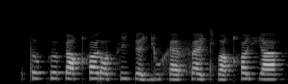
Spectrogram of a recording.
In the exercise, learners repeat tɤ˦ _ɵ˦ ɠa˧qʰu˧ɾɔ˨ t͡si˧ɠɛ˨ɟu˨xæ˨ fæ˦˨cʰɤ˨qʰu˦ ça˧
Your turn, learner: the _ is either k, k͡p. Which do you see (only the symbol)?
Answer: k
